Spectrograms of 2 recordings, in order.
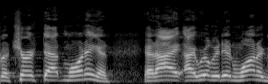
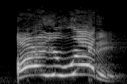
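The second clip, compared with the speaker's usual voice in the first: very high, thundering, booming preacher cry; 14 semitones higher, 3 dB louder than usual. Retelling how a preacher yelled out to the congregation, retelling a loud booming voice. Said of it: "loud, booming voice".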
